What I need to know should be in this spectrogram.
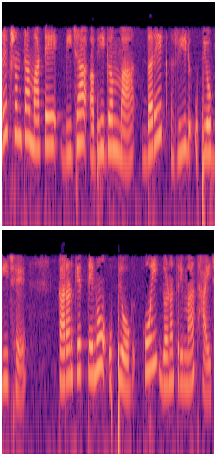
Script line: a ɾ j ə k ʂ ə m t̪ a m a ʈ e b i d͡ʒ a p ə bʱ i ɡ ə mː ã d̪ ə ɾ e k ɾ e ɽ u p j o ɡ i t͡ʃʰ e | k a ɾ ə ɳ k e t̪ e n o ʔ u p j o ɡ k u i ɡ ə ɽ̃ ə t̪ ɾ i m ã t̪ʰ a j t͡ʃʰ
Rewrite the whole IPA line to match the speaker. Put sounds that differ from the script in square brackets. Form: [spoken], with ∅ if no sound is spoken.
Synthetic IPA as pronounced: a ɾ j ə k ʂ ə m t̪ a m a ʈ e b i d͡ʒ a [ʔ] ə bʱ i ɡ ə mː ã d̪ ə ɾ e k ɾ [i] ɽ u p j o ɡ i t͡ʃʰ e | k a ɾ ə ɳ k e t̪ e n o ʔ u p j o ɡ k [o] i ɡ ə ɽ̃ ə t̪ ɾ i m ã t̪ʰ a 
